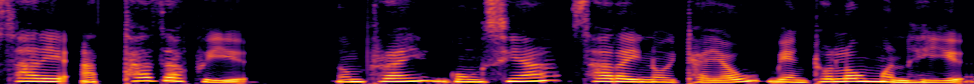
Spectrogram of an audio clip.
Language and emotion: Bodo, neutral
